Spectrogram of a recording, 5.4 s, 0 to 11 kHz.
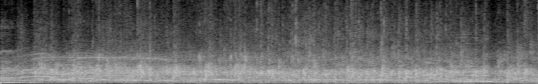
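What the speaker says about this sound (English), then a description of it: "Let's give these two fighters one more round of applause" A fight crowd at a 2012 flyweight bout applauds the two fighters, loud sustained clapping with crowd murmur and scattered voices riding over it.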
